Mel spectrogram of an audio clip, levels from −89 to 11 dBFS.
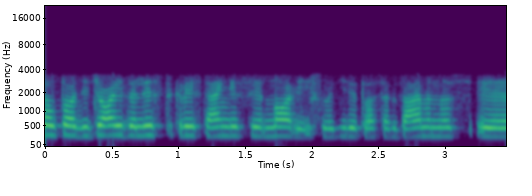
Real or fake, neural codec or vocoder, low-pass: real; none; 3.6 kHz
